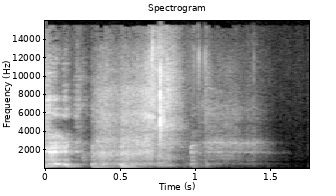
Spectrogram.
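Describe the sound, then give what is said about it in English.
A run of breathy, airy sniffs, noisy bursts at a moderate level over roughly a second and a half, each drawn in quickly through the nose before the sound drops away to silence, from cold weather and allergies. “Sorry, I keep sniffling.”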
